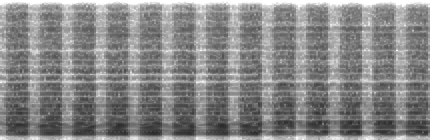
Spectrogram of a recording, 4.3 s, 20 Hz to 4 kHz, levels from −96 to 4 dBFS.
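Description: No faults can be heard: the sound comes through an ordinary call path whose telephone-band coding leaves nothing above 4 kHz, which fits a 64 kbps G.711 mu-law codec.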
